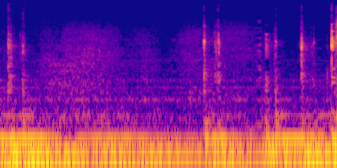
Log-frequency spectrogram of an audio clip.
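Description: Close computer keyboard typing while a CSS filename is entered, a few quick clusters of clicky keystrokes spread over a couple of seconds with a low background hum and no talk.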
